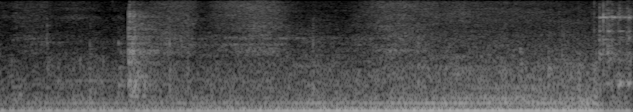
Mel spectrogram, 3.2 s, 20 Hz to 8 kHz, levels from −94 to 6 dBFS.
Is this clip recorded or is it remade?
recorded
